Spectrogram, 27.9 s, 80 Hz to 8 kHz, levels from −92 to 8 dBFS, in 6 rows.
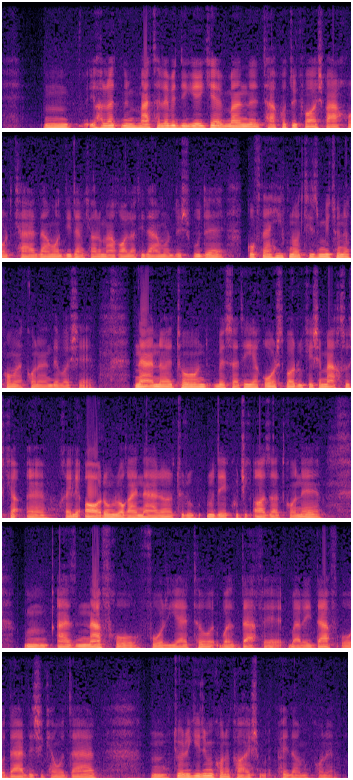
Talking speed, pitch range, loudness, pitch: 130 wpm, 95-105 Hz, -17 LUFS, 100 Hz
